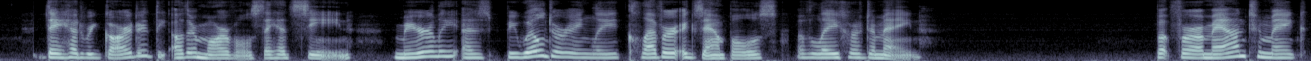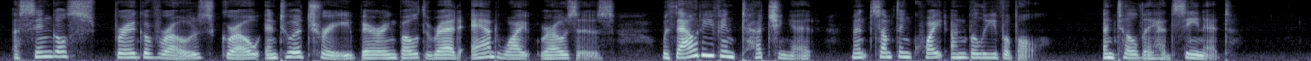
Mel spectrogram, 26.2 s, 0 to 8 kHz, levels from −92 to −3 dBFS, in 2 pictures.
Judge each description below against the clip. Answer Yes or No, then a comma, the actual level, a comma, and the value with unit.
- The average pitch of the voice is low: No, medium, 185 Hz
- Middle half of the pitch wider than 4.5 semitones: No, average, 3.3 semitones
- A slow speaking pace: Yes, slow, 115 wpm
